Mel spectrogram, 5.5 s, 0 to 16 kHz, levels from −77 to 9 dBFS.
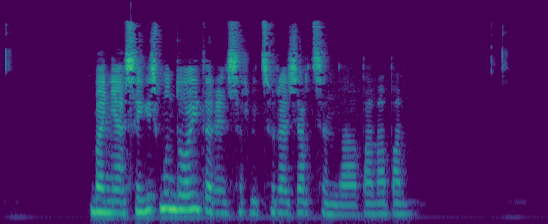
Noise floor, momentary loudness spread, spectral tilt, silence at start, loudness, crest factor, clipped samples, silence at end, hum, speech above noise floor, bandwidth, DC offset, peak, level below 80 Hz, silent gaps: -75 dBFS; 20 LU; -1.5 dB/octave; 0.9 s; -18 LUFS; 24 dB; under 0.1%; 1.4 s; none; 54 dB; 16 kHz; under 0.1%; 0 dBFS; -68 dBFS; none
